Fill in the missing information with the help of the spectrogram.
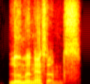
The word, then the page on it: luminescence: British English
